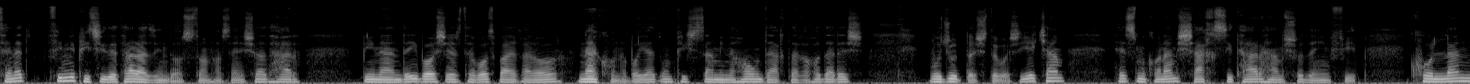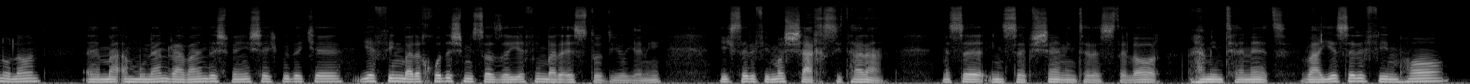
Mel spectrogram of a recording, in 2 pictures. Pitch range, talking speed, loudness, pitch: 105-130 Hz, 145 wpm, -26 LUFS, 115 Hz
